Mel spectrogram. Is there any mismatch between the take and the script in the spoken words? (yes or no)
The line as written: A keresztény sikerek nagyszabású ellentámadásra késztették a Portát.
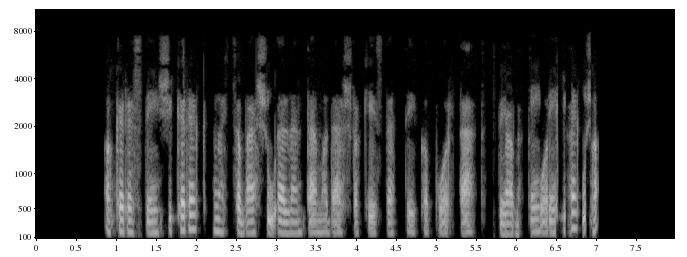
yes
